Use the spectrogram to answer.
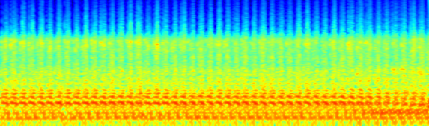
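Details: Jeep Wagoneer cold start: harsh, very loud rapid exhaust pulses at an even cold idle; exhaust open at the headers with no muffling.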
